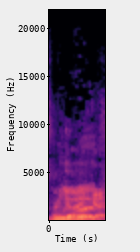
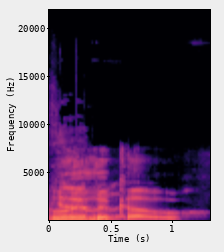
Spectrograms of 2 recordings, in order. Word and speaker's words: Luluco: Let's go with Luloko, because I feel like that's the. Fuck It off, triggers me Jonas. because you mispronounce it every single time, Tom. Every time. Every fucking. What, Luluco? Luluco.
